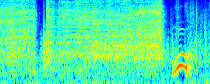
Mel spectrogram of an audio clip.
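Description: Scissors gliding through wrapping paper in one long, steady cut, with a brief break about three-quarters of a second in, stopping a little after three seconds. Then a short voice sound from a person that rises and falls in pitch.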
